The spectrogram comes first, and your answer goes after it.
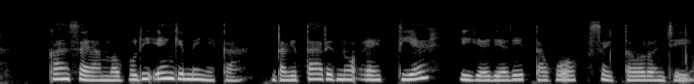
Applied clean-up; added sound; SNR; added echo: none; none; none; none.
